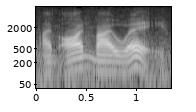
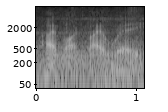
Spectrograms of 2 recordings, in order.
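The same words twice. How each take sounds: First: Said in the usual way. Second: Whispered creepy yandere; overacted anime dub. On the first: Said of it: "someone's gonna soundbite that now". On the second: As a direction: hush it like a lovesick stalker. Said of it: "like, yondeer".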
